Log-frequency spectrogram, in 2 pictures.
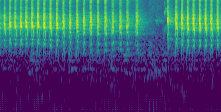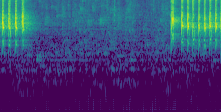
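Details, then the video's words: Spiderhunter in full song with long bursts, used to prompt young spiderhunters to sing: fast series of sharp, high, even chip notes in three bursts, the second ending abruptly, separated by quiet pauses. "Pijantung Pisang Gacor Nembak Panjang"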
